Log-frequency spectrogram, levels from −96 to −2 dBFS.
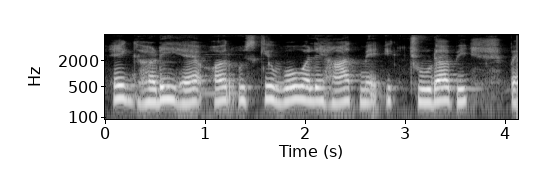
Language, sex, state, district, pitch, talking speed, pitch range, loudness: Hindi, female, Chhattisgarh, Raipur, 235 Hz, 190 wpm, 220-245 Hz, -17 LUFS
